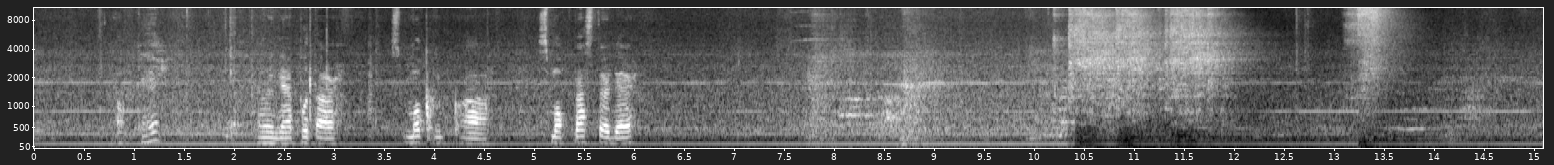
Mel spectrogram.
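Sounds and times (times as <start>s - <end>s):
compressed air hissing: 13.1s - 13.8s.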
